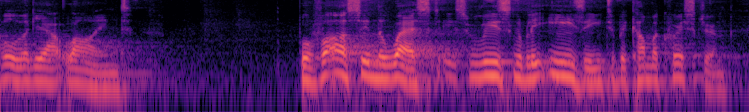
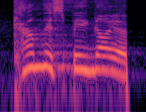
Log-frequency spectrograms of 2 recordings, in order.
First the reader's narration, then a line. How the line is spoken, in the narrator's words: they exclaimed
